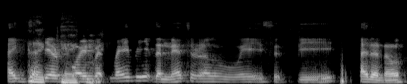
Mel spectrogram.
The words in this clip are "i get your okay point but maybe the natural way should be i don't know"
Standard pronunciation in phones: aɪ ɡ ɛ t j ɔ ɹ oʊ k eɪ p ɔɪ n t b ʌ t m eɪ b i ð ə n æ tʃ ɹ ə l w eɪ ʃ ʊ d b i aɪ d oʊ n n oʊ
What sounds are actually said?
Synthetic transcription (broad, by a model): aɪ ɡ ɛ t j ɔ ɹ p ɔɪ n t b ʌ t m eɪ b i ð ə n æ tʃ ɹ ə l w eɪ s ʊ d b i aɪ d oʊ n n oʊ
